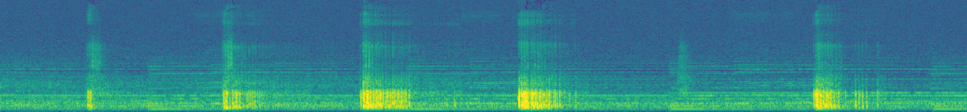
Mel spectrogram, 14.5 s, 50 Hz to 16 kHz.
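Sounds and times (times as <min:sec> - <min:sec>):
dog growling softly in its sleep while dreaming: 0:01.3 - 0:01.7, 0:03.3 - 0:04.1, 0:05.4 - 0:06.3, 0:07.8 - 0:08.7, 0:12.2 - 0:13.3.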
